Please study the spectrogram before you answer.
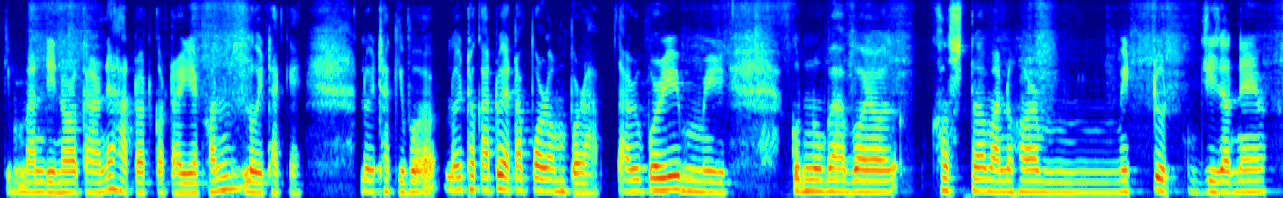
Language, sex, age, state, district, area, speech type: Assamese, female, 60+, Assam, Dibrugarh, rural, spontaneous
